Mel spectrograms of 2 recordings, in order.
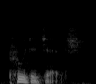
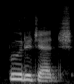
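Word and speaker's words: Buttigieg: Well, ne next time if you want to just say his name, you just go there and hit it bootage edge.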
